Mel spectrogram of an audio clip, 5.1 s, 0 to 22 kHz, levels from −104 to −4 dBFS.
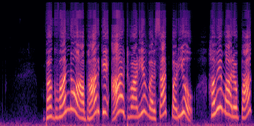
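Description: Speech that sounds rough and grainy throughout, with a noisy texture on voiced sounds while the full bandwidth reaching about 20.3 kHz remains. The likely cause is Opus compression in its music mode, filling starved bands with noise, which fits a bitrate around 24 kbps.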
